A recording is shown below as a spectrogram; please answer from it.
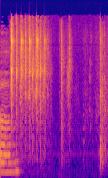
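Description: A white paint pen being shaken, the mixing ball inside rattling in a fast run of clicks for under a second. A couple of single clicks follow.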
